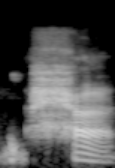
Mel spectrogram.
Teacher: জি জি জি, জিম হা, এই হাটা হলকের মধ্যখান থেকে উচ্চারিত হচ্ছে। হা, বাতাসটা একটু বের হয়ে যাচ্ছে। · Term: বড় হা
